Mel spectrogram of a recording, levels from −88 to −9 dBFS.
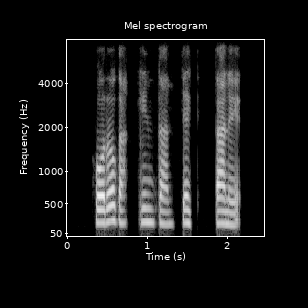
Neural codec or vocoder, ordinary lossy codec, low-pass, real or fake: codec, 16 kHz, 2 kbps, FunCodec, trained on LibriTTS, 25 frames a second; Opus, 24 kbps; 7.2 kHz; fake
